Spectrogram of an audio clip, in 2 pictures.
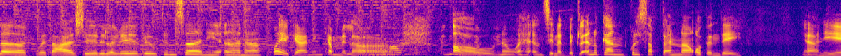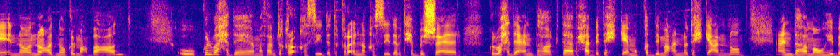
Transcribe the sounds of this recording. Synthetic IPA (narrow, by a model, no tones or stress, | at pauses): lakwɪt̪ʕaːʃɪɾɪlɣeːɾiwt̪ɪnsaːniʔanawheːkjaʕninkamːɪlha̰ | ʔaːw | nsˤiːɾnad̪̚bɪklaʔanːokaːnkʊlːsab̚t̪ʕɪnːaʔoːpɪnd̪eːj | ja̰ʕniʔɪnːonʊːʕʊd̪noːkʊlmaʕbɑʕd̪ˤ | wkʊlːwaħd̪emaθalant̪ɪqɾˤɑʔqɑsˤiːd̪et̪ɪ̥qɾˤɑʔɪlnaqɑsˤiːd̪ebɪt̪ħɪbːɪʃːaʕɾkʊlːwaħd̪eʕɪnd̪hakt̪aːbħabːt̪ɪħkimʊqɑd̪ːɪmaʕanːot̪ɪħkiʕanːoʕɪnd̪hamawɦɪb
